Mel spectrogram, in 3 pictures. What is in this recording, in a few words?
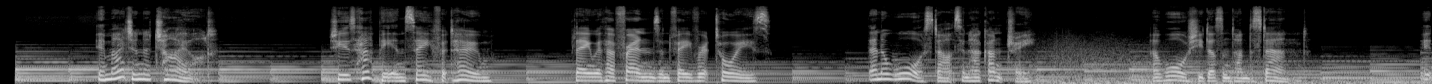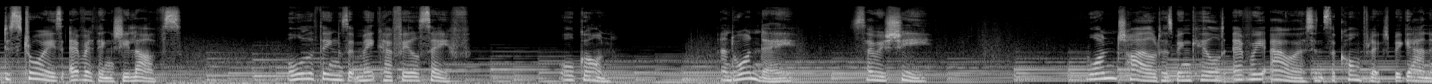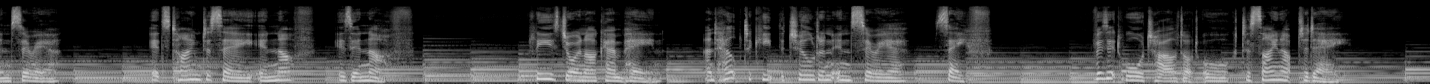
Commercial; War Child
